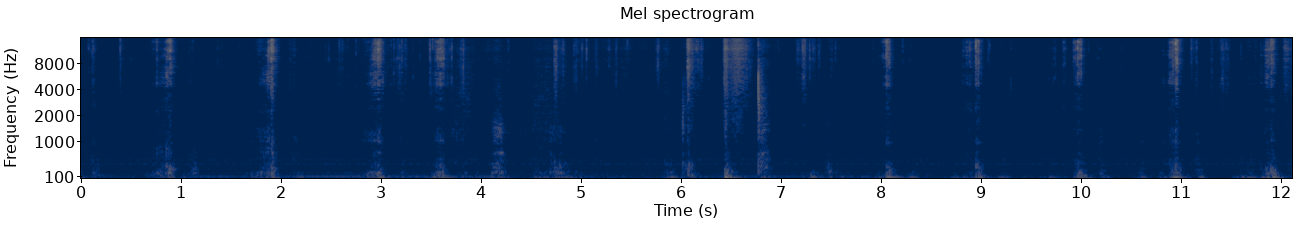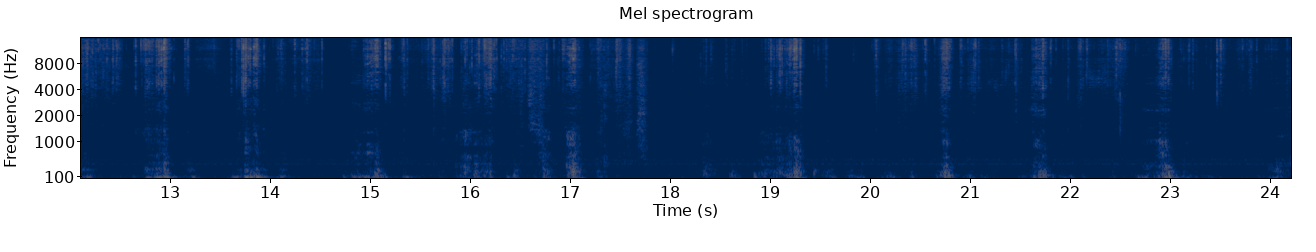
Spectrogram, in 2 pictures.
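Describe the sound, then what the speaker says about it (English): Scissors cutting out fabric for a New Look 6603 sewing pattern, a steady run of quiet, close snipping and crunching blade strokes that repeats irregularly throughout with no talk. "I'm just cutting out the fabric."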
